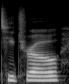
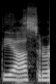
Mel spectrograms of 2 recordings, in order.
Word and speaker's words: Teatro: And everybody will pronounce it teatro, and I'm used to it, but I'll let them know kindly, like, oh, so it's actually pronounced teatro. Spanish. It's pronounced as Spanish.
